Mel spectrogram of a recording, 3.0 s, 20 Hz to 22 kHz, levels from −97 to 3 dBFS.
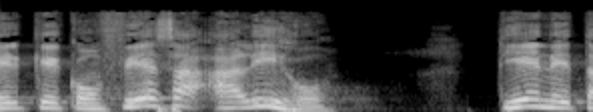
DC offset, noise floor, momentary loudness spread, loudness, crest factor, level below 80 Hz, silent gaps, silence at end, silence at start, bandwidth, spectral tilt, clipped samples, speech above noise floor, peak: under 0.1%; -65 dBFS; 5 LU; -19 LUFS; 14 dB; -56 dBFS; none; 0 s; 0 s; 13.5 kHz; -5 dB/octave; under 0.1%; 46 dB; -6 dBFS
